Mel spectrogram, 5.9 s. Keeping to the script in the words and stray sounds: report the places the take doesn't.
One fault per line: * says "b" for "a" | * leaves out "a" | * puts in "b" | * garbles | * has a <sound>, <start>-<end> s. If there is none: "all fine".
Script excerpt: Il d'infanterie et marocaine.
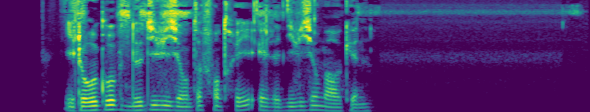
* puts in "regroupe deux divisions"
* puts in "la division"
